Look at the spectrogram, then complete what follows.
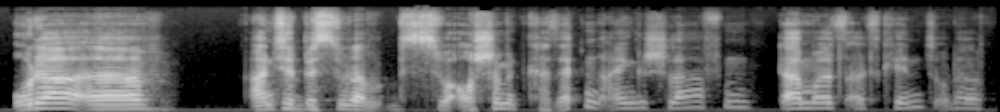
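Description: A man's voice: on the high side, normal speed, a bit bright, no echo. Casual male host, dry close sound. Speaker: podcast and radio show host. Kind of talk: casual chat, moderating a discussion.

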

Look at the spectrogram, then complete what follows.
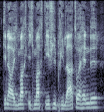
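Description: A man's voice: medium pitch, steady tone, quick pace, a little mellow, a little hiss or hum. A man talking casually as a player in an improvised tabletop game, working out moves aloud.

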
